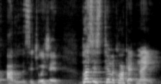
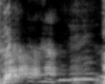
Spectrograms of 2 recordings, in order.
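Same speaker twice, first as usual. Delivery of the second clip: high, drawn-out mock guffaw; imitated laugh; 8 semitones higher, slower than usual. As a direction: mimic his laugh, slow and high. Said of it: "he laughs and he's like".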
